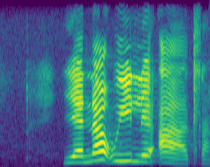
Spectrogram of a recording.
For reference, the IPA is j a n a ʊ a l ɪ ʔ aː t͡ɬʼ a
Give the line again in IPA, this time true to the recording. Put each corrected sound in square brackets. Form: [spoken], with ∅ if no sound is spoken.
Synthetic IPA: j [ɛ] n a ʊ [i] l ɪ ʔ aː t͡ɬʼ a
